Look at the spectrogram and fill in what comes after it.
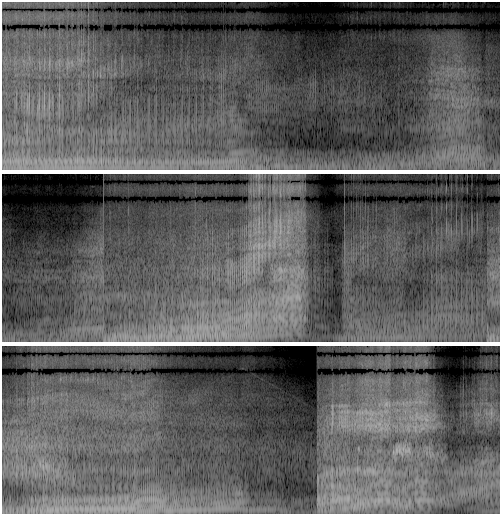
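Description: Late-model Ford Mustangs and other performance cars pulling away one after another, each engine revving up and rising in pitch as it accelerates. Sudden jumps in loudness mark the change from one car to the next.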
